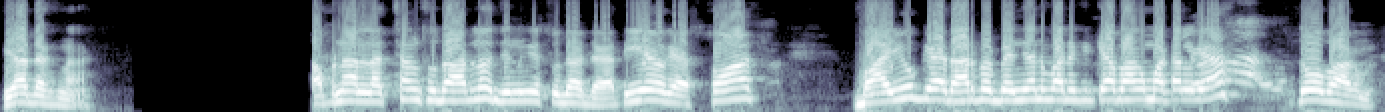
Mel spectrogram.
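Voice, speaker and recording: Male tutor, high voice, dry close sound, question-and-answer drilling. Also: moderate pace, pauses often, no echo, rough recording. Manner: repeats questions and answers them himself. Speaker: teacher. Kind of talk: classroom grammar lesson.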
